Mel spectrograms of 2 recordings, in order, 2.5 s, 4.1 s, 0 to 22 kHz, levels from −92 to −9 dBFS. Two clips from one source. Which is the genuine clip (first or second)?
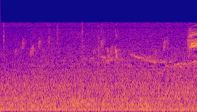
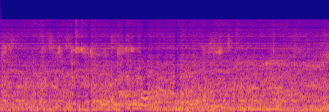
first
